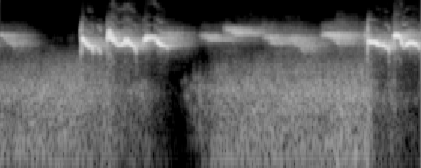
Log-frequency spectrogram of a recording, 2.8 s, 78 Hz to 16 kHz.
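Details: Mata puteh (oriental white-eye) kept as a hobby bird, singing 'buka sing raja' on 21 October 2022: high, thin sustained whistles mixed with brief twittering flourishes. A soft murmur of background noise runs underneath.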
